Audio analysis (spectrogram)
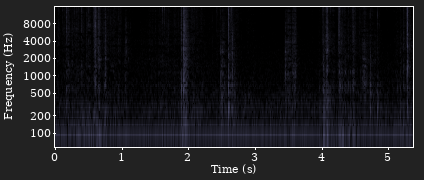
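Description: A utility knife shaves thin, brittle flakes from the top of a solid white soap bar held in the hand, from a set of NC, Linom and FAX white soaps. Quiet, bright scraping crackles come in short, irregular bursts over a faint steady low hum, each cut ending almost at once.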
